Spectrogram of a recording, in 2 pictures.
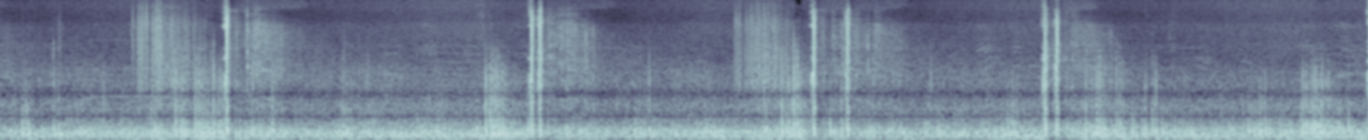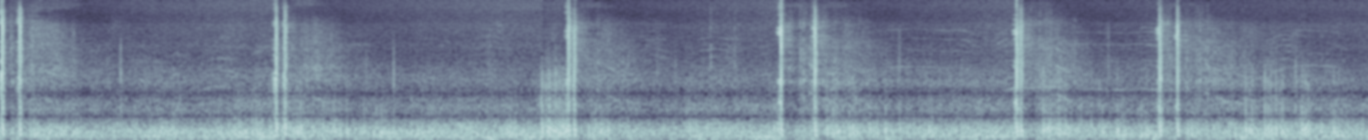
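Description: Fireworks crackle and hiss after the bursts.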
